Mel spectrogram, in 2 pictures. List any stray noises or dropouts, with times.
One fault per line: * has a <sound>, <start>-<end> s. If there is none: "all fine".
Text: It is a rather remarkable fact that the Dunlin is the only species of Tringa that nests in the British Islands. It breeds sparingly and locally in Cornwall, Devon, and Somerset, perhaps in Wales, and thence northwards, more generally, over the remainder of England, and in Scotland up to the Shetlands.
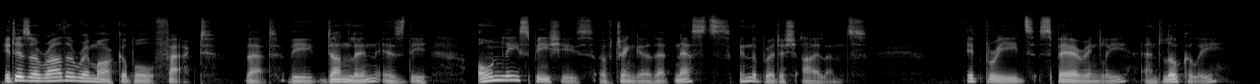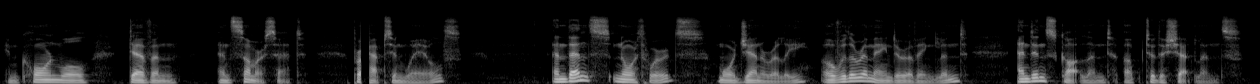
* has a dropout, 16.2-16.3 s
